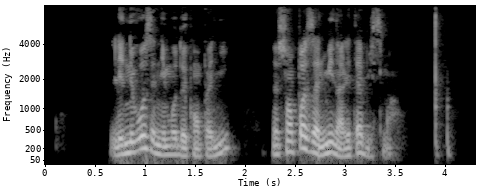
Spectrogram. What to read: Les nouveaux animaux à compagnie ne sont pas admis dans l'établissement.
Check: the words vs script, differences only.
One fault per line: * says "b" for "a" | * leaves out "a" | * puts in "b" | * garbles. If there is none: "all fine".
* says "de" for "à"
